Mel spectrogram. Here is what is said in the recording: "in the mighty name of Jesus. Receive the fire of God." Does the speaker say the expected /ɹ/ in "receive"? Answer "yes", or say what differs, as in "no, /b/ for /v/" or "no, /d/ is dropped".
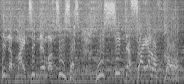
no, /w/ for /ɹ/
